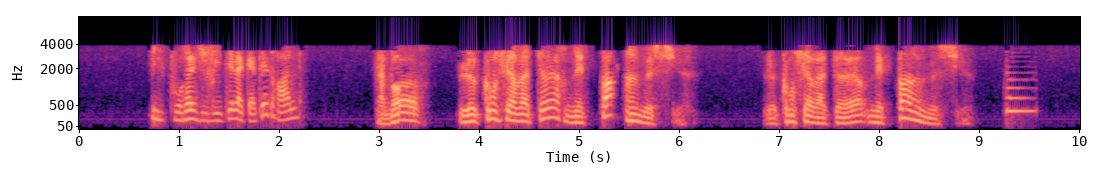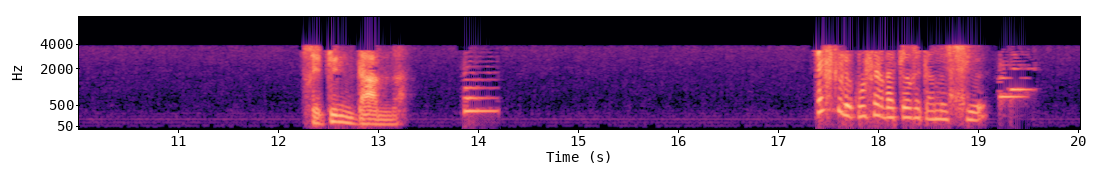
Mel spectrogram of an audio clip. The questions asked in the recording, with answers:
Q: Est-ce que le conservateur est un monsieur?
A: Non, c'est une dame.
